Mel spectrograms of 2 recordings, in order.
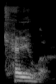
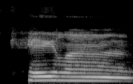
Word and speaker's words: Calum: Today we have Calum Scott on the show, and you may recognize him from Britain's Got Talent.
